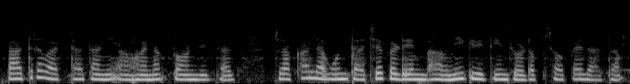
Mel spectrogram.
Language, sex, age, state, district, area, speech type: Goan Konkani, female, 18-30, Goa, Salcete, rural, spontaneous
